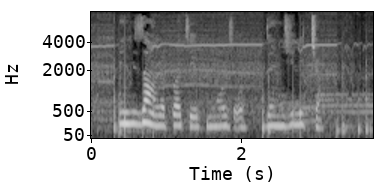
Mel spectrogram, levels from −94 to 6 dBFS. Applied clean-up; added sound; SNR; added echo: none; Drill; 12 dB; none.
